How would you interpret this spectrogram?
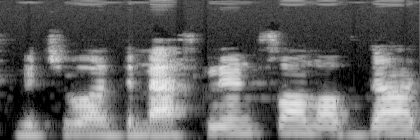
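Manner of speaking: ordinary talk, nothing marked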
